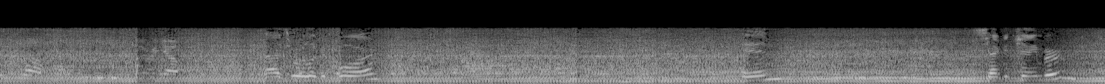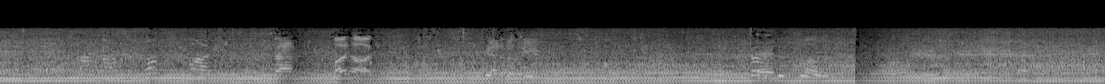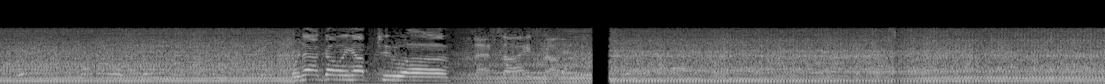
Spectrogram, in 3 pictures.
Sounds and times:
Vehicle: 0.0s - 33.1s
Speech: 2.6s - 3.8s, 7.4s - 7.8s, 9.8s - 10.6s, 18.5s - 19.4s, 25.0s - 27.9s.

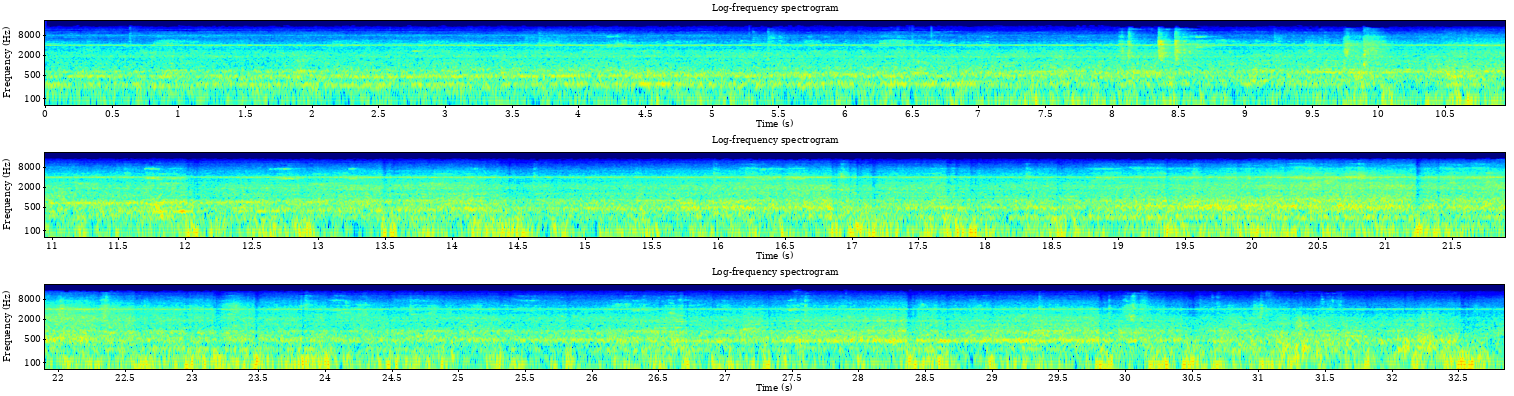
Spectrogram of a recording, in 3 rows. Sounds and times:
Outside, urban or manmade: 0.0s - 32.8s
Train: 0.0s - 32.8s
Train wheels squealing: 0.0s - 32.8s.

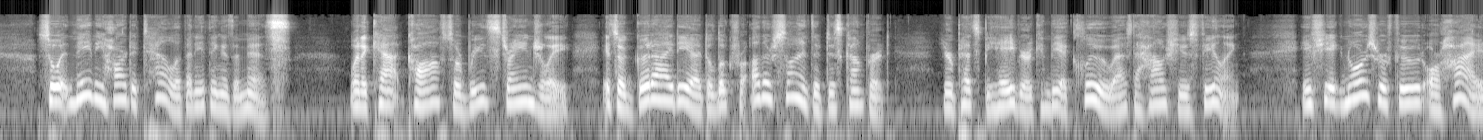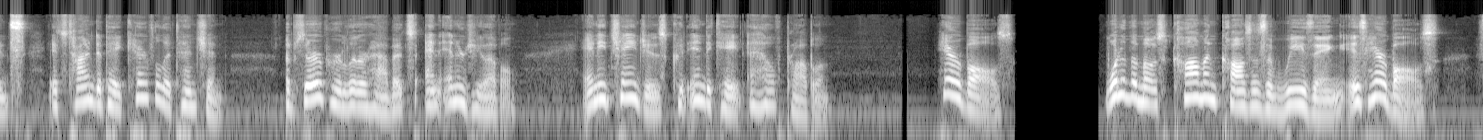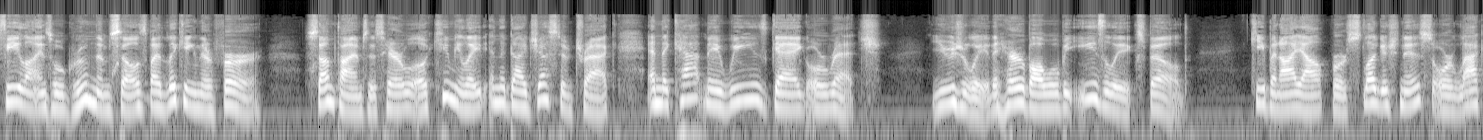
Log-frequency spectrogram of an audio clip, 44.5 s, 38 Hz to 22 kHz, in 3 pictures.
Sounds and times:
Narration, monologue: 0.0s - 25.0s, 25.8s - 44.4s.

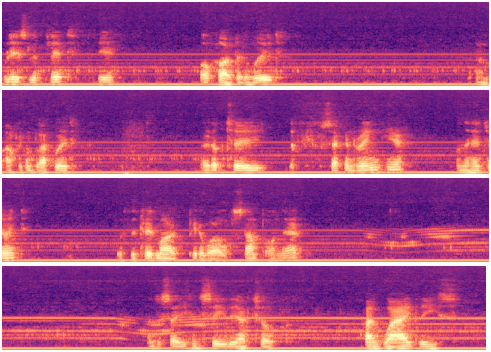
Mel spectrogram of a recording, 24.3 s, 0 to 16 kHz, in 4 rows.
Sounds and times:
Speech: 0.0s - 1.5s, 2.5s - 3.6s, 5.9s - 7.1s, 8.6s - 11.2s, 11.8s - 12.6s, 13.6s - 16.0s, 20.1s - 21.8s, 22.8s - 24.0s.

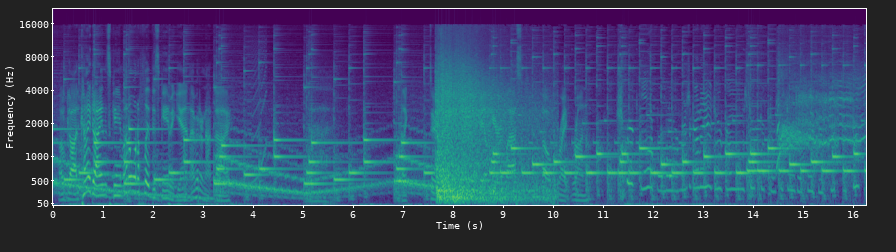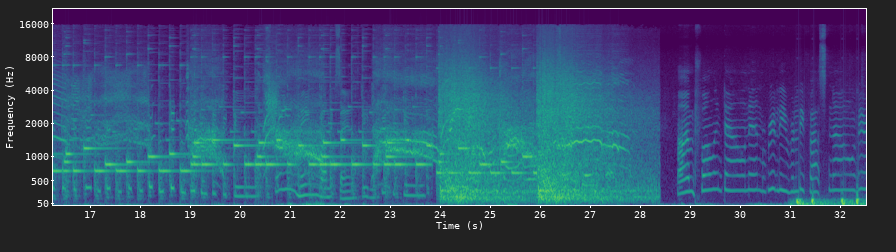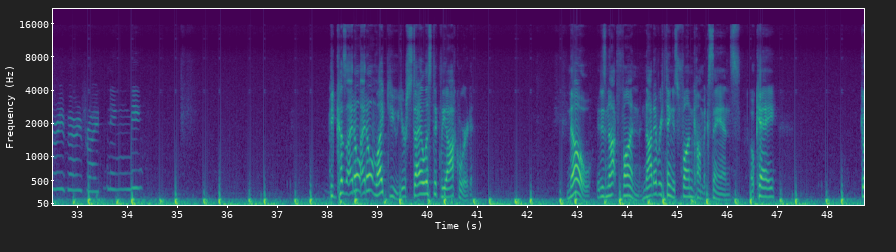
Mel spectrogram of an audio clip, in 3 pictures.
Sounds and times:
Music: 0.0s - 7.8s, 8.5s - 26.3s
Speech: 0.2s - 3.6s, 7.0s - 7.8s, 8.6s - 10.7s, 11.3s - 15.4s, 16.0s - 25.9s, 28.8s - 31.9s, 38.1s - 40.9s, 42.8s - 47.0s.

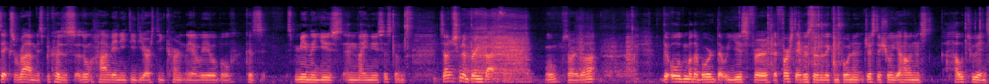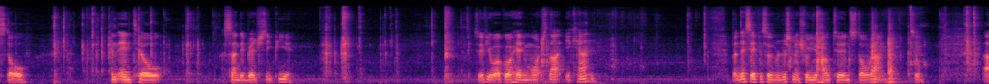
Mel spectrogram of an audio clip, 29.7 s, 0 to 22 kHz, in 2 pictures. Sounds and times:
Speech: 0.0s - 9.0s, 9.9s - 15.3s, 16.5s - 17.3s, 18.2s - 19.3s, 21.9s - 23.8s, 25.8s - 28.8s
Inside, small room: 0.0s - 29.6s.

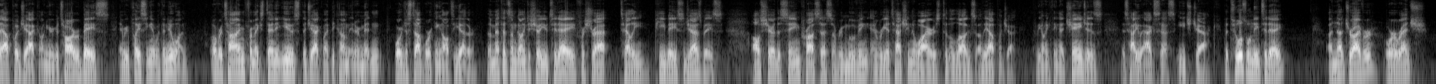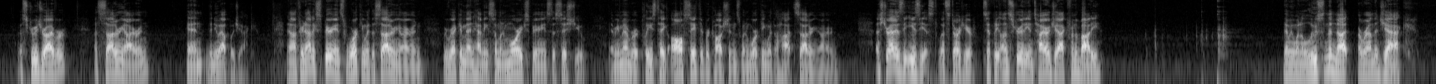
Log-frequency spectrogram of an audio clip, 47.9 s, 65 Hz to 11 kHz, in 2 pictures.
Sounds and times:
Speech: 0.0s - 21.5s, 22.1s - 42.4s, 45.3s - 47.6s.

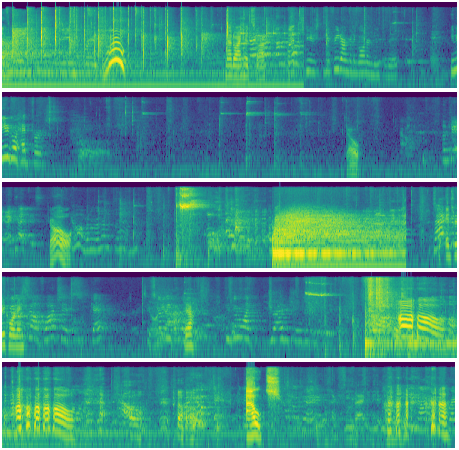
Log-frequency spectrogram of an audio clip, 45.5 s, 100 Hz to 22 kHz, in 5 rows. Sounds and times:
Gong: 0.0s - 6.1s, 23.6s - 26.3s, 34.6s - 41.4s.

